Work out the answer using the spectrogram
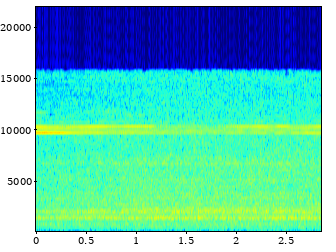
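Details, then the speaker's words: Grizzly G0800 wood lathe turned all the way up to 1017 rpm: smooth, quiet, even hum with a faint steady whine and no knocks or rattles; normal running at speed. "1017 rpm and it's pretty quiet you could probably work without any headphones or had ear protection"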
